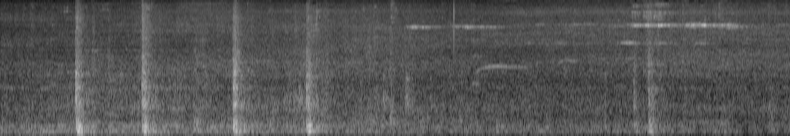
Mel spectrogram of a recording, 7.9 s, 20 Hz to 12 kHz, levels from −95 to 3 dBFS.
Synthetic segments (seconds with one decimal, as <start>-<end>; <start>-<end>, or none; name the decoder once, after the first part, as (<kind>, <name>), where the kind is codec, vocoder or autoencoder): 0.0-3.4 (vocoder, BigVGAN v2); 4.5-4.9; 6.4-7.9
